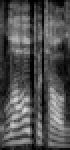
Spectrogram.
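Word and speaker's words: L'Hôpital: Okay, L'Hopital's rule. And yes, I know that it's spelt like hospitals. Okay, whatever. It's L'Hopital. Okay, L'Hopital's rule, 6.8.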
